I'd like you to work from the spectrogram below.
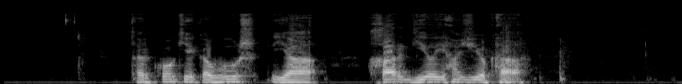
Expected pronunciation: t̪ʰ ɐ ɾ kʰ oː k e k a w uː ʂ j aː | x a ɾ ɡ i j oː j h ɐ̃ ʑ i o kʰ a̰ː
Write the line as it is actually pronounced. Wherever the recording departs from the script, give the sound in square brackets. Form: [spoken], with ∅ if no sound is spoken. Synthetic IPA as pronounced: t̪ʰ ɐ ɾ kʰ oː k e k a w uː ʂ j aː | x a ɾ ɡ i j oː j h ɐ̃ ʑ [j] o kʰ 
